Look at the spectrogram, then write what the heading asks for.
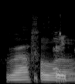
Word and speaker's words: Ruffalo: Mark Fake Ruffalo. fan. It rhymes with buffalo.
